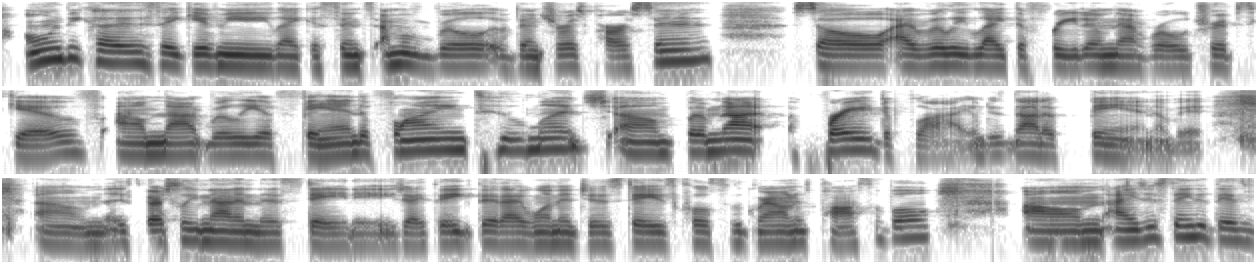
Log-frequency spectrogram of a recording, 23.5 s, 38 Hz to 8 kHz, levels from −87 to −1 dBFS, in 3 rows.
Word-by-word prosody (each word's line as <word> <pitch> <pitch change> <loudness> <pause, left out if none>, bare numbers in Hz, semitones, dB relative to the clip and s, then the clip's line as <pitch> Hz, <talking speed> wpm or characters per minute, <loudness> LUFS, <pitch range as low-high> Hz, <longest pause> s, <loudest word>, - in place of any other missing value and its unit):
only 195 +7 +3
because 170 -7 0
they 150 -2 +1
give 145 +1 +2
me 135 -2 +3
like 130 -1 -3
a 125 - -7
sense 135 +1 0
I'm 155 +2 +2
a 150 -3 +1
real 135 -1 -1
adventurous 130 +2 -3
person, 185 +11 0 0.5
so 135 - +4
I 140 +1 +2
really 140 +1 +1
like 135 -1 0
the 130 - -5
freedom 135 +2 -1
that 130 -2 -1
road 125 -1 -5
trips 130 -2 -3
give, 135 +5 -1
I'm 135 0 +1
not 135 -1 +2
really 130 0 -1
a 130 - -3
fan 130 +4 +1
of 145 - -3
flying 175 +2 +2
too 175 -1 -5
much, 185 +1 0
um, 145 -1 +1
but 155 -1 +1
I'm 160 +1 -1
not 175 0 +7 0.3
afraid 175 -1 +5
to 130 - -5
fly, - - -7
I'm - - -9
just 135 +1 -12
not 135 -1 +3
a 125 0 -3 0.2
fan 125 -3 -1
of - - -11
it, - - -8 0.5
um, 120 -1 -5
especially 140 +3 +1
not 140 -1 +3
in 130 -1 0
this 125 0 -4
day 115 -2 +1
and - - -9
age, 115 +1 -5
I 115 -1 -2
think 130 +2 +1
that 135 -2 0
I 125 0 +2
wanna 130 +1 -2
just 125 0 -4
stay 130 -1 +3
as 125 - -4
close 130 -2 -6
to 135 - -18
the 135 - -8
ground 130 +1 0
as 135 - -7
possible, 175 +10 -3 0.6
um, 135 0 +2
I 150 0 +4
just 175 +3 -2
think 195 0 0
that 185 - -5
there's 155 -3 -3
135 Hz, 190 wpm, -24 LUFS, 130-155 Hz, 0.6 s, not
